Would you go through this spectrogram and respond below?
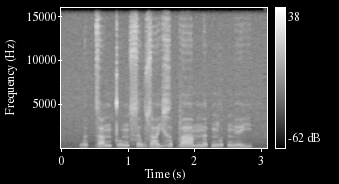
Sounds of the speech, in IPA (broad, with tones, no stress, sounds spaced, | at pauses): h w ə˨˩ t̚ z a̰˧˥ n t̪ o˨˦ ŋ s ə˧ w z a˨˦ j ɣ ə˦˥ p̚ v aː˧ m n ə˦˥ t̚ ɲ o˦˥ t̚ ŋ e˧ j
